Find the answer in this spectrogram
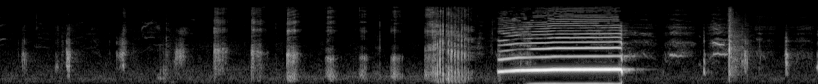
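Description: A man laughing hard in short, breathy gasps. Near the middle comes a loud, high-pitched squeal held for just over a second, rising slightly at its start and then cutting off abruptly, followed by more gasping laughter.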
